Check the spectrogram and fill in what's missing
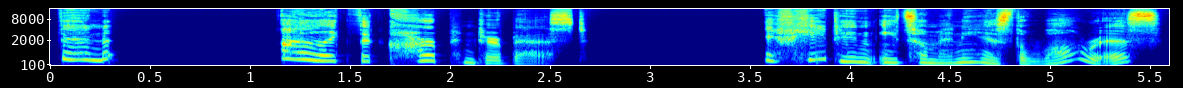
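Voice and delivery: put-on decide it firmly like a little girl; Alice voice. Alice speaks in story.

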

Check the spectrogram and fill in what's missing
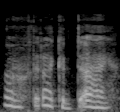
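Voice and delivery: high, despairing woman's voice; constrained, high-voiced despair; through stiffened lips. A narrator's reading. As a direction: wish it hopelessly, pitched high. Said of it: "She spoke through stiffened lips".

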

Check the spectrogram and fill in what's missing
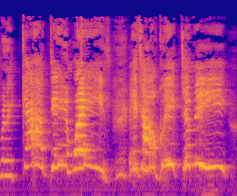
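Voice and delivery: high, slow mock confused voice. Mocking a confused listener.

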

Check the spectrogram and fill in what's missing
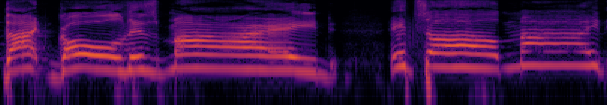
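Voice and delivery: drawn-out possessive growl; slow greedy bear. Acted. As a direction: claim the gold slowly and hungrily. Bear charging.

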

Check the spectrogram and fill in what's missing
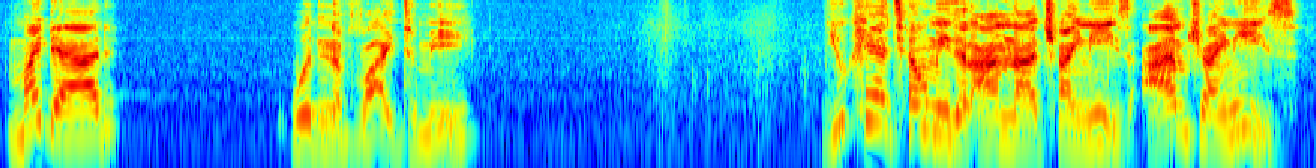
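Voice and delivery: high, stubborn insistence; mild childish defiance; frustrated child. Retold or imitated. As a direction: dig in like a hurt kid. Frustrated child's inner thoughts.

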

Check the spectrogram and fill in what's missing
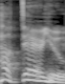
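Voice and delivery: hammed-up indignant scolding; Greta Thunberg. Friend mocking a scold over overused Keanu, mock-indignant. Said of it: "turn into a little Greta Thunberg".

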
